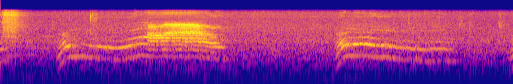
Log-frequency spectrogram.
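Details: Two cats talking to each other: long, drawn-out, wavering yowls with rich harmonics. One swells and falls over about three seconds, and a second yowl starts with a sharp rise and then slowly slides downward, with quiet pauses between.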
